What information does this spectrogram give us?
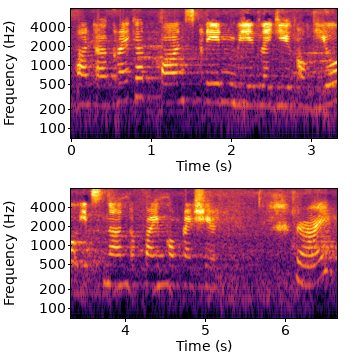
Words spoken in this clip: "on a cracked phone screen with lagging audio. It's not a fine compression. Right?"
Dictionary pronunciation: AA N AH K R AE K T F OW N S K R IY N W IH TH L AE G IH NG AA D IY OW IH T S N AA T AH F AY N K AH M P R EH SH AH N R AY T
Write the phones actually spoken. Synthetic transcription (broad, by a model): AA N AH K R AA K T P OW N S K R IY N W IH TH L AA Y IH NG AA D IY OW IH T S N AA T AH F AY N K AH M P R EH SH AH N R AY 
